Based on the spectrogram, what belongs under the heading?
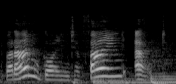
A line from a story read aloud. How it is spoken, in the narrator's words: said Tootle crossly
